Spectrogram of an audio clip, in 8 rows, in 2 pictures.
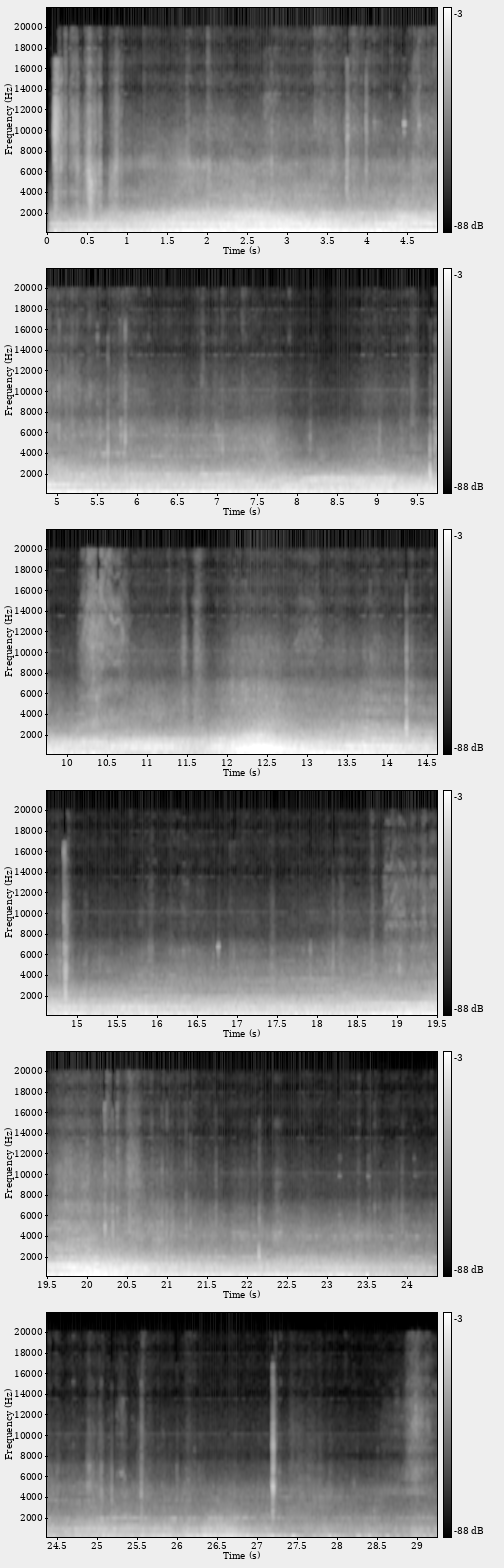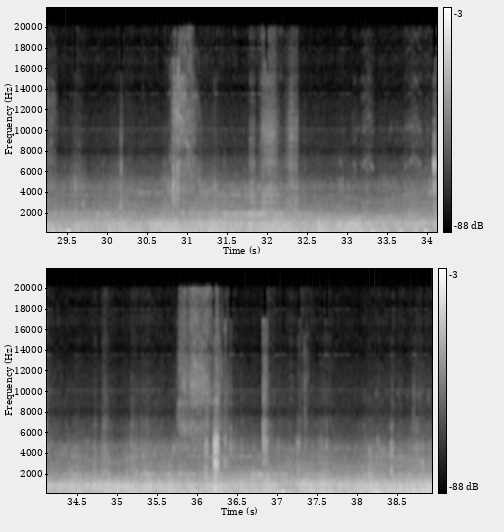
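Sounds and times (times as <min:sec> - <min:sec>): strong gusty wind: 0:00.1 - 0:24.7.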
